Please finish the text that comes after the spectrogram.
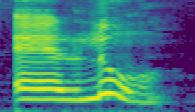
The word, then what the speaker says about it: heirloom: which was a family heirloom. Now look at the word highlighted there. The letter H is silent in pronunciation. We pronounce it as heirloom.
